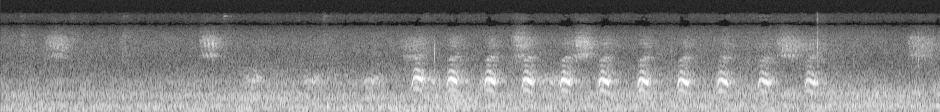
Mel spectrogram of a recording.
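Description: A bird calling in a run of about a dozen short, clear notes, two or three a second, quickly growing louder and then fading away.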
